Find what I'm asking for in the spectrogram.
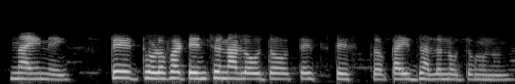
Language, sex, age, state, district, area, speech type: Marathi, female, 18-30, Maharashtra, Washim, rural, conversation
